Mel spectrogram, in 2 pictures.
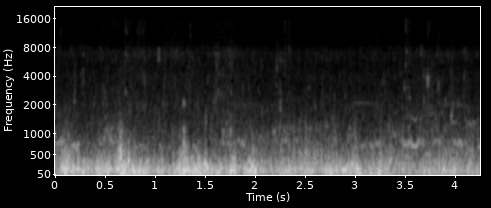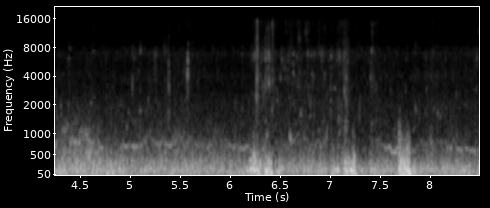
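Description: Wind buffeting the microphone in gusts, a low rumble that swells and drops, over small waves lapping against the shoreline rocks.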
